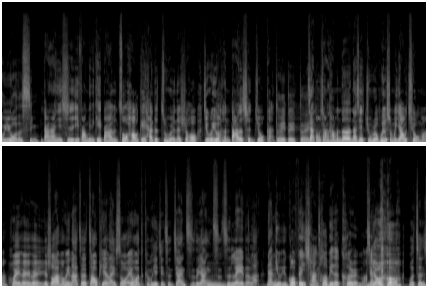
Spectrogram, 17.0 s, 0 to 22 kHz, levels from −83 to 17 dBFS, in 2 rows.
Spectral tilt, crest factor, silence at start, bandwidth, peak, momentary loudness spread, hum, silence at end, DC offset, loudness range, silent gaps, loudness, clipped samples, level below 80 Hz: -5.5 dB/octave; 22 dB; 0 s; 18 kHz; 0 dBFS; 9 LU; none; 0 s; under 0.1%; 4 LU; none; -22 LUFS; under 0.1%; -54 dBFS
